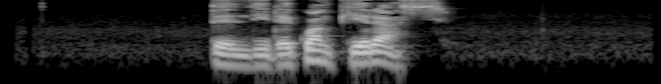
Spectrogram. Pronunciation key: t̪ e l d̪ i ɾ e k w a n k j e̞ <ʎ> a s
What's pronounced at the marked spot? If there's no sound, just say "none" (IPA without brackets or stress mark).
ɾ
